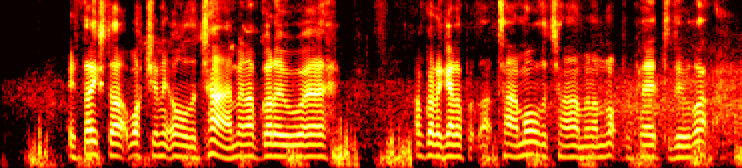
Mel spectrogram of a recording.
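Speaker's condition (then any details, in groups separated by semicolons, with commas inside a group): No condition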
